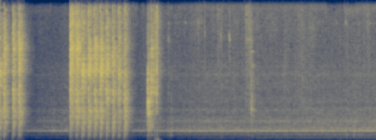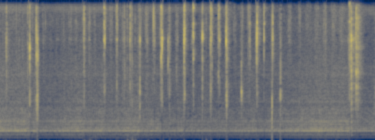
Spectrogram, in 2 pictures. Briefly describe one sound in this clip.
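Metal parts of a hand tool click and clink as they are handled.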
